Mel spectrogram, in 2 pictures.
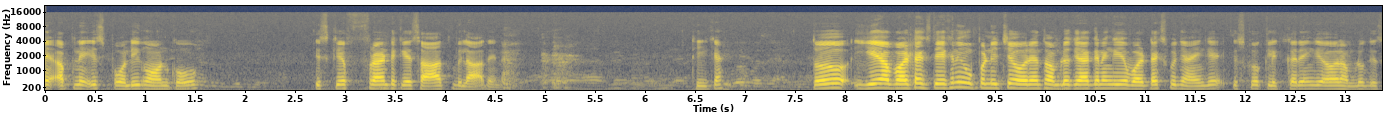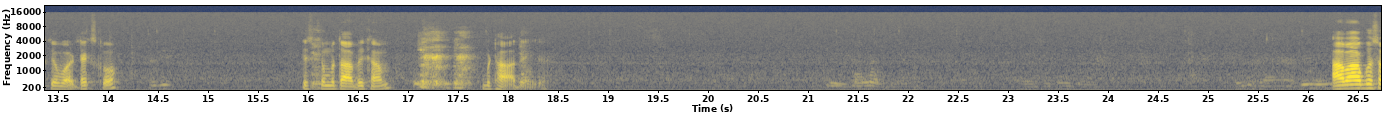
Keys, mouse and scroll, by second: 0.2 scroll up 1, 0.6 click, 1.3 middle click, 1.8-2.1 scroll up 1, 2.1 click, 2.8 middle click, 3.1-3.4 scroll up 1, 3.4 click, 4.4 scroll up 1, 4.7 middle click, 5.0-5.6 scroll down 1, 5.6 click, 6.6-6.9 scroll down 1, 7.4 click, 8.2 scroll down 1, 9.6 scroll up 1, 10.9 click, 12.1 scroll up 1, 13.1 click, 14.0 ctrl+z, 14.4-18.0 drag, 18.0 scroll down 1, 18.4-18.8 scroll up 1, 18.8-25.5 drag, 26.3 scroll up 1, 26.5 middle click.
